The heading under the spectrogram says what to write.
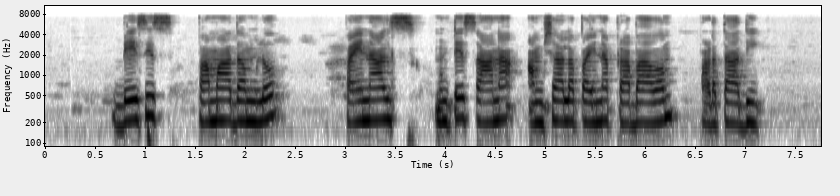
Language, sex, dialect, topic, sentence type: Telugu, female, Telangana, banking, statement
